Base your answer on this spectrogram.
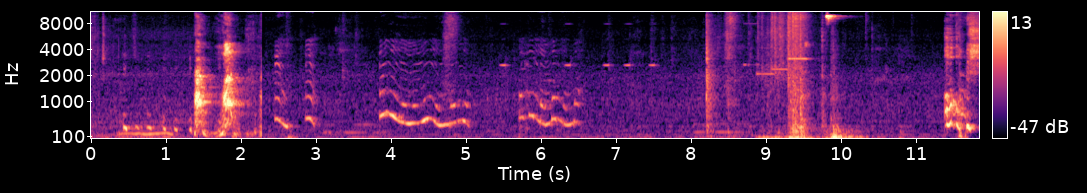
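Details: Newly adopted Toy Poodle indoors, recorded 24 August 2018: two quick high barks open, followed by wavering, sliding higher-pitched vocal sounds and a few sharp knocks near the end.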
